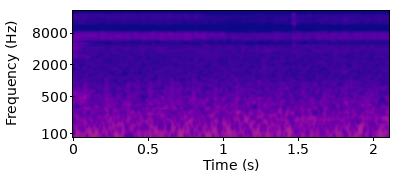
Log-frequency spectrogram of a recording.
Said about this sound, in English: There are also some insects there, maybe beetles maybe grasshoppers, maybe some others.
